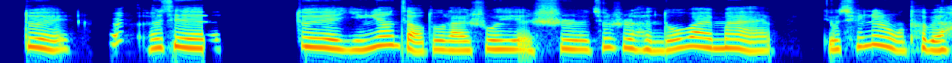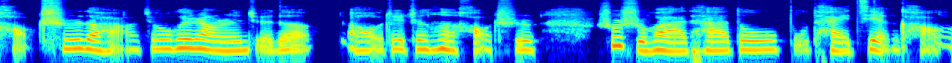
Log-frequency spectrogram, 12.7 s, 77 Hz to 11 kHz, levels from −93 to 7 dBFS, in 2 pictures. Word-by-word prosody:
对， 240 -5 +2 0.2
而 335 +1 -4 0.2
而 260 +1 +2
且 265 -3 +5 0.6
对， 270 -4 +5
营 225 +1 -1
养 320 +3 +4
角 200 - +3
度 230 +3 0
来 215 -1 +2
说 235 +2 +1
也 230 0 0
是 235 -2 -1
就 265 +6 -3
是 270 -2 0
很 225 -2 -2
多 225 +4 +1
外 290 -1 +5
卖， 240 -5 +1 0.3
尤 230 - -1
其 290 +5 -3
那 320 +2 +2
种 250 -8 +1
特 260 - -1
别 220 -2 +4
好 - - -5
吃 245 0 0
的 225 -3 +4
哈， 225 +2 -6
就 240 +2 -2
会 255 +1 +4
让 235 -4 +3
人 210 +1 -1
觉 100 - -5
得， 110 0 -2 0.2
哦， 210 0 -2
这 235 0 -3
真 230 0 -2
很 230 0 +1
好 215 - -3
吃， 220 0 -5 0.4
说 310 - +1
实 215 -8 0
话 205 -2 +3
它 210 +1 0
都 225 +1 0
不 - - -13
太 205 -1 -2
健 225 +3 -2
康。 230 - -4
230 Hz, 235 characters per minute, -25 LUFS, 215-255 Hz, 0.6 s, 且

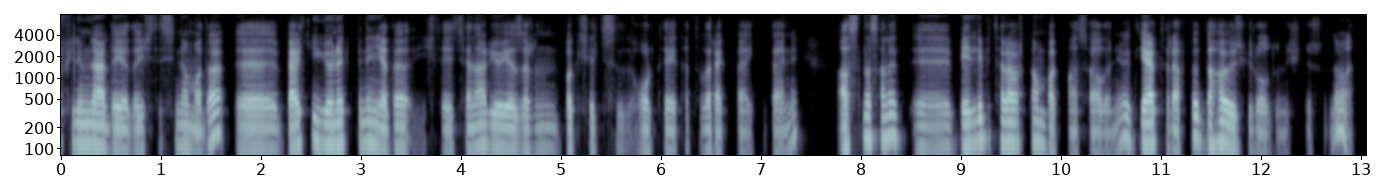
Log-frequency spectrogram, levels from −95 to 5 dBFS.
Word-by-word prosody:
filmlerde 115 -3 +3
ya 95 -2 +2
da, 95 - -3
işte, 100 +3 -8
sinemada, 110 - 0
eee, 100 -1 +2
belki 115 +7 +4
yönetmenin 115 +1 +1
ya 100 -3 +2
da, 105 -1 +2
işte, 95 0 -8
senaryo 105 +2 0
yazarının 100 0 -1
bakış 95 - -4
açısı 100 +1 -10
ortaya 95 -1 -4
katılarak 95 -2 -5
belki 85 -1 -10
de, - - -3
hani, 95 +12 -6 0.4
aslında 105 +8 +1
sana, 145 +2 0
eee, 105 0 -4
belli 115 +4 +3
bir 135 - -17
taraftan 120 -1 +2
bakman 90 -2 -3
sağlanıyor. 85 +10 -5
Diğer 115 -1 +8
tarafta 115 +6 -1
daha 120 +2 +5
özgür 100 -4 0
olduğunu 80 -2 -7
düşünüyorsun, 80 - -24
değil - - +1
mi? - - -6
105 Hz, 165 wpm, -28 LUFS, 95-115 Hz, 0.4 s, Diğer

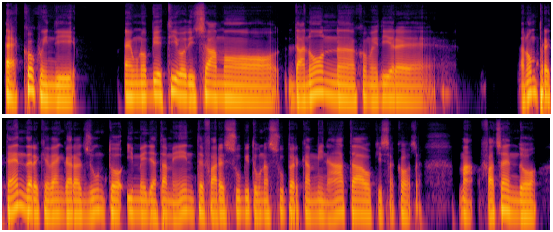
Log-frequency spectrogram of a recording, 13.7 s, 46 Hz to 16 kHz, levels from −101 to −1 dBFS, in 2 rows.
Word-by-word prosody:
Ecco, 120 - +5
quindi, 105 -4 +2 0.6
è 120 - +2
un 115 0 +2
obiettivo, 120 +3 +3
diciamo, 105 -3 +2
da 100 -1 0
non, 115 -4 +2
come 105 -2 -2
dire 105 +5 -3 0.8
da 95 - -3
non 130 +5 +2
pretendere 125 0 +2
che 110 - -2
venga 110 0 0
raggiunto 110 +2 -1
immediatamente, 110 0 -2
fare 110 +1 0
subito 115 0 -4
una 105 -1 -3
super 110 0 -4
camminata, 110 +2 -2
o 100 - -2
chissà 105 -2 -8
cosa, - - -5 0.4
ma - - -2
facendo 105 -2 0
110 Hz, 120 wpm, -24 LUFS, 105-115 Hz, 0.8 s, Ecco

